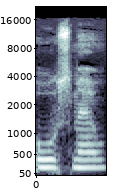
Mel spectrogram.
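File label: "úsmev", Slovak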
